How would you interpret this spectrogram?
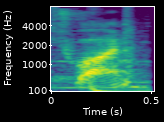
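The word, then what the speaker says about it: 犬: Nah, itu bacanya jadi cuan.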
